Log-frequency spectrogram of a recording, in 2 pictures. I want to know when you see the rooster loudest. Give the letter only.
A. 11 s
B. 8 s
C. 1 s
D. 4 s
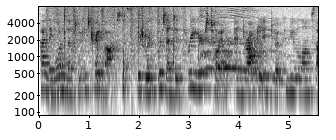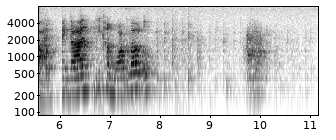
D.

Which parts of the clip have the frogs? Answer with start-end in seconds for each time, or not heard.
not heard.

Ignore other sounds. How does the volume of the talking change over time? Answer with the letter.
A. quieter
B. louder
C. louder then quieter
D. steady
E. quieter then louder
D.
